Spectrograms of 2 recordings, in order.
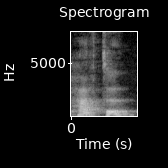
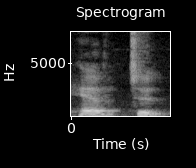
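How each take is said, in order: First: It is quick and reduced, with an f sound. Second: It is slow and careful, with a v sound.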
